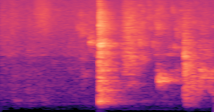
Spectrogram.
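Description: Water splashing at a kitchen sink, with a sharp clatter about a second in and another near the end, like dishes being knocked together in the sink.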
